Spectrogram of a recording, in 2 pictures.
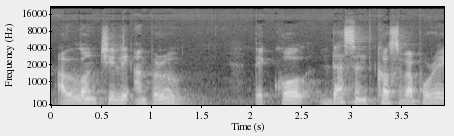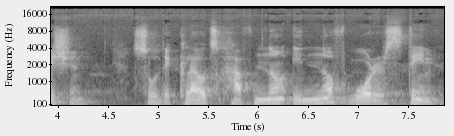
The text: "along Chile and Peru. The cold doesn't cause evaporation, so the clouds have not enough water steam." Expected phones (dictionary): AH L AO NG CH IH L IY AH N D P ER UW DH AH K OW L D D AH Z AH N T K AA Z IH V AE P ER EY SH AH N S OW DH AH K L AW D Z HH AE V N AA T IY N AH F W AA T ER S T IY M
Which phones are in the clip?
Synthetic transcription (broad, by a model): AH L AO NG CH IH L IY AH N P ER UW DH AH K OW L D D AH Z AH N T K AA S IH V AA P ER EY SH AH N S OW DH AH K L AW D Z HH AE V N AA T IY N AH F W AA T ER S T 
